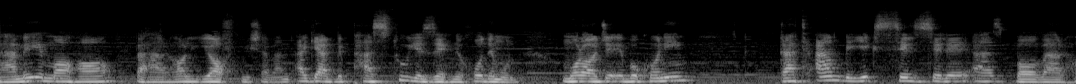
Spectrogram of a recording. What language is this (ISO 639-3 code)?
fas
